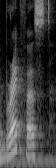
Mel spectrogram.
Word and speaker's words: breakfast: Park lo repetimos after Breakfast Breakfast no digas Breakfast Breakfast no la sílaba tónica es break Fast se pronuncia muy sutil es una pronunciación débil Aquí hay una shua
